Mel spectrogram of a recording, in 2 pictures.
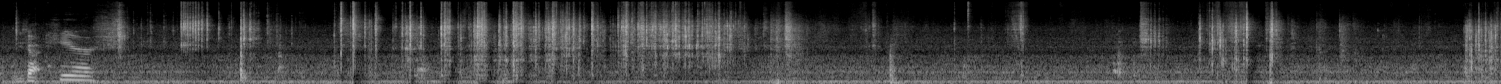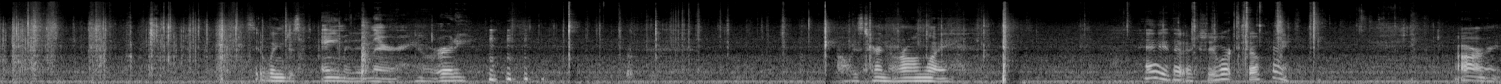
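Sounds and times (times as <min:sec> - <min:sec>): steady low hum: 0:00.0 - 0:30.0
plastic crinkling and rustling: 0:01.2 - 0:08.9, 0:11.4 - 0:19.4.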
